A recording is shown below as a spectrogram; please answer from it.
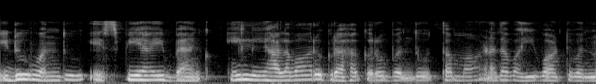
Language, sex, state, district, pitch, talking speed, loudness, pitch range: Kannada, female, Karnataka, Chamarajanagar, 190 Hz, 130 wpm, -16 LUFS, 175-210 Hz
